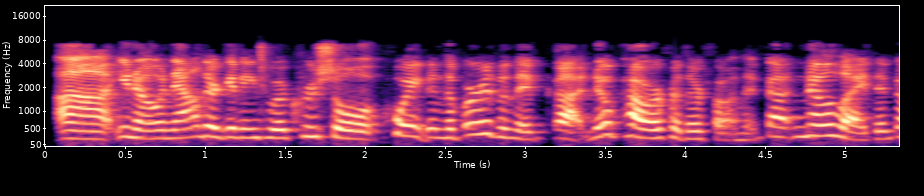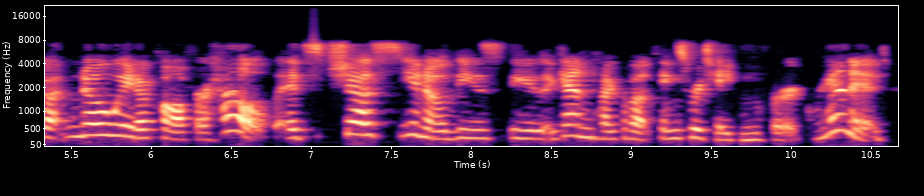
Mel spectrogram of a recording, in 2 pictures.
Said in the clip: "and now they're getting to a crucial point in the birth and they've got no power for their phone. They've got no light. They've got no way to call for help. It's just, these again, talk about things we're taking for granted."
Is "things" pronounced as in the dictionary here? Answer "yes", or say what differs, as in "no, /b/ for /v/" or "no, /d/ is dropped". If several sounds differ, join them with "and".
yes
